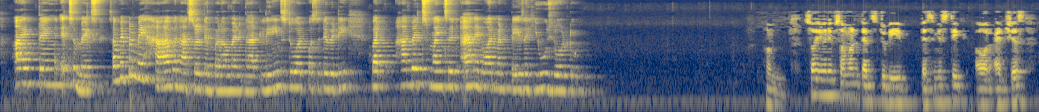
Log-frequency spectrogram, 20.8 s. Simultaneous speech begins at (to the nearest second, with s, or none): none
